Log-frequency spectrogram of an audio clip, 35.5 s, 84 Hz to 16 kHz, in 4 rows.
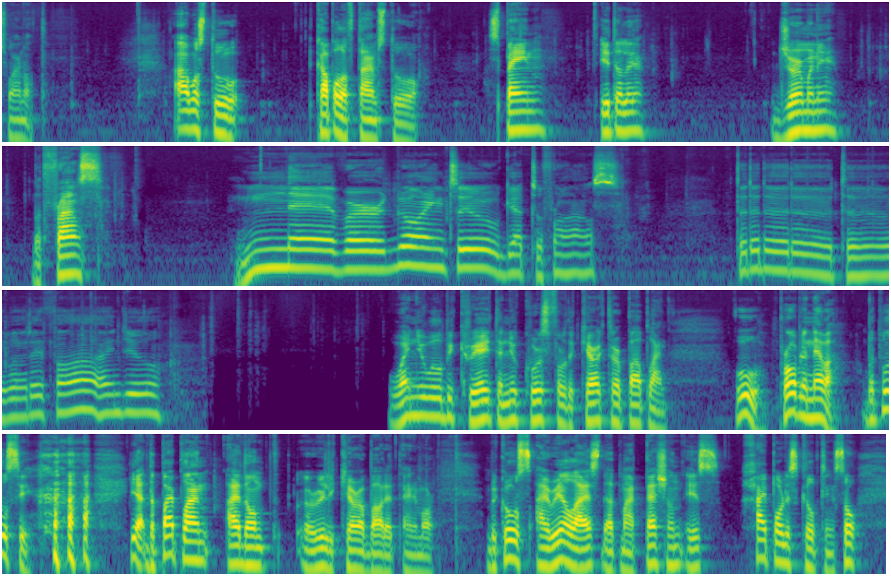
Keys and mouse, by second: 5.4-10.0 alt+drag, 9.8 shift+r, 12.5 ctrl+r, 15.4-34.8 shift+drag, 19.5 g, 19.8 ], 20.0 ], 28.7 g, 35.2 alt+shift+click.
